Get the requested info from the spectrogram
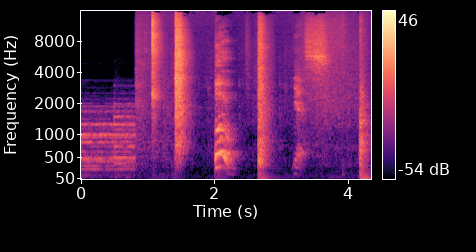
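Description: Background music cuts out about a second in. Then come half a dozen sharp knocks and clatters of camera gear being handled and packed into a storage box on a wooden floor, the loudest four in the first two seconds after the music stops.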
